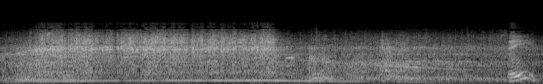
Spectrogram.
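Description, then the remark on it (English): A just-repaired vacuum cleaner with worn gears is switched on; its motor runs with a loud, steady low hum and broad hissing whine, wavering and sputtering unevenly partway through before chugging near the end. “I fixed your vacuum cleaner.”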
